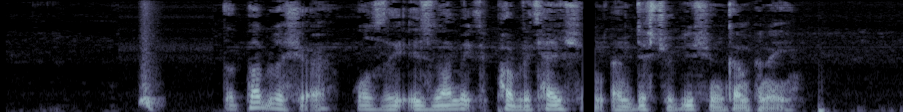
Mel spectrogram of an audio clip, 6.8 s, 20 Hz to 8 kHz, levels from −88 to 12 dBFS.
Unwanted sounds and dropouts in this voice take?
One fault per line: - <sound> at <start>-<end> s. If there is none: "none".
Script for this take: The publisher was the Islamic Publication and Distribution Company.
- whoosh at 1.0-1.2 s
- dropout at 4.4-4.5 s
